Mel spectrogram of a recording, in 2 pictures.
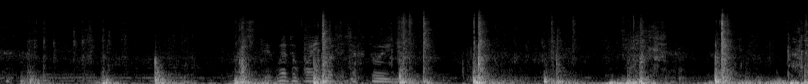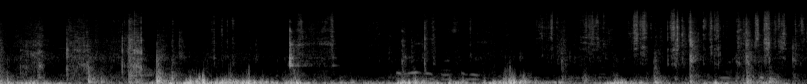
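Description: Bricks knock and tap against each other.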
